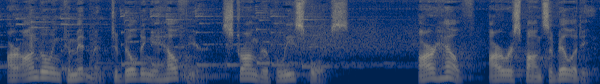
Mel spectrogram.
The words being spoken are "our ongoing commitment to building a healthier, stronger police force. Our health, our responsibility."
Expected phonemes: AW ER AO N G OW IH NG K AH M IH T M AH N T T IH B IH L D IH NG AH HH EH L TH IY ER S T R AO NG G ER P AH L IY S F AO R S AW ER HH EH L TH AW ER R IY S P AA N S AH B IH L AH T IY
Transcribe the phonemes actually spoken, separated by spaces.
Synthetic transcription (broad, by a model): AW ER AO N G OW IH NG K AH M IH T M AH N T T IH B IH L D IH NG AH HH EH L TH IY ER S T R AO NG G ER P AH L IY S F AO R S AW ER HH EH L TH AW ER R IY S P AA N S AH B IH L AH T IY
